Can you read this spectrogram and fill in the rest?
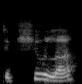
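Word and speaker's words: Dacula: I'm actually in a town called Decula, which I call Dracula because it's spelled like Dracula without the R.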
